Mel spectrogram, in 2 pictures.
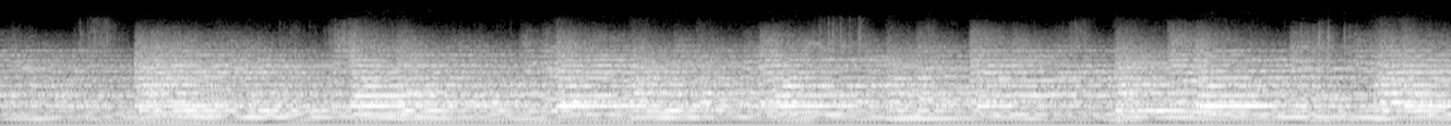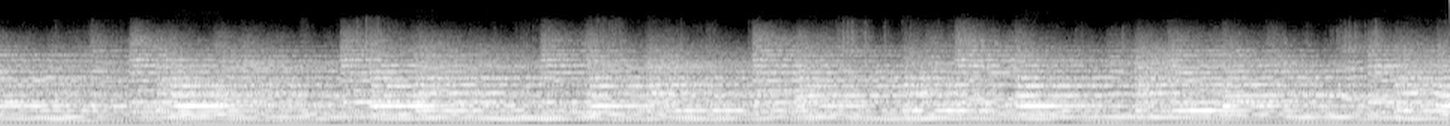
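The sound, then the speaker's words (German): Several bells of the Catholic parish church St. Nikolaus in Hall in Tirol, Austria, peal together continuously, a dense, overlapping ringing with strong sustained overtones and steady loudness, heard without any talking. “Die Glocken von St. Nikolaus in Hall klingen weit über die große, prächtige Altstadt hinaus, die zu den schönsten Österreichs gehört.”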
